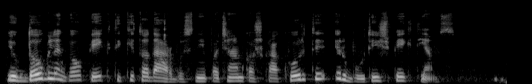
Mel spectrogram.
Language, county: Lithuanian, Klaipėda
